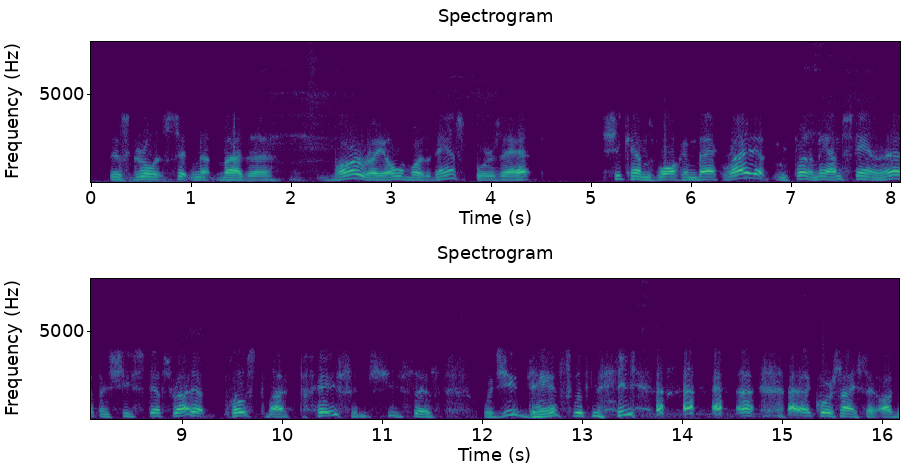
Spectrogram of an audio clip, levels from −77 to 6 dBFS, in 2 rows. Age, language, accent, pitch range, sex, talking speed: 60-79, English, American, 140-210 Hz, male, 180 wpm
